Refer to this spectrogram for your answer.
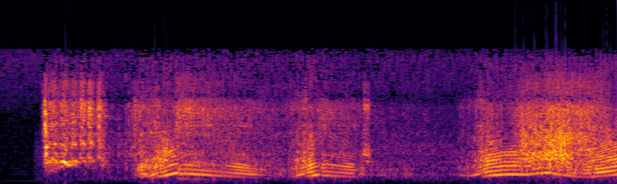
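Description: A car engine turns over and catches, then revs loudly in repeated surges, its pitch climbing and dropping three times before holding a high, steady roar. No one speaks.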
